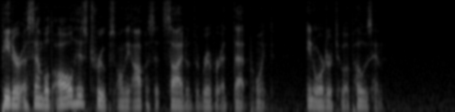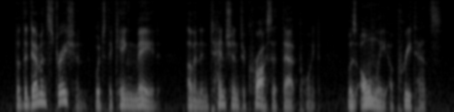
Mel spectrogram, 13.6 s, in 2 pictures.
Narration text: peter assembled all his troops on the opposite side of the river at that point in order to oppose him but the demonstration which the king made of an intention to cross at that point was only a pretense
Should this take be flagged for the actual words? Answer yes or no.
no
